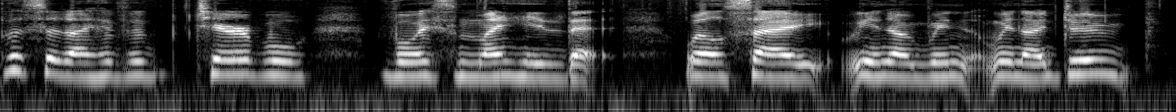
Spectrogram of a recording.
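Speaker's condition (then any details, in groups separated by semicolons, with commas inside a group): Cerebral palsy; cerebral palsy since childhood, presses really hard when writing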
